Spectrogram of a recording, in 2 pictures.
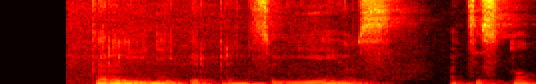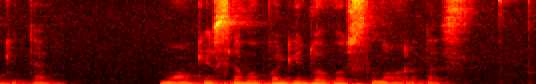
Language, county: Lithuanian, Alytus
